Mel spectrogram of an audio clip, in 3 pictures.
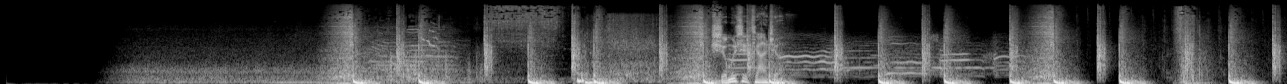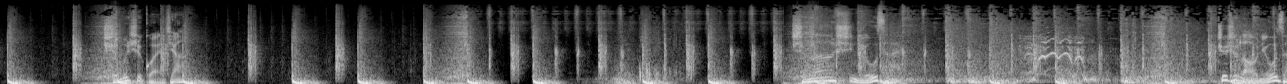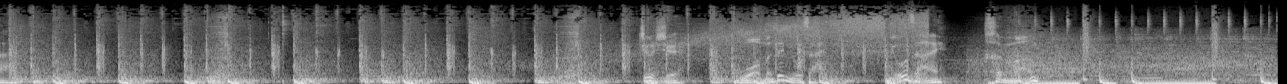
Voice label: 男 独白; 什么是家政

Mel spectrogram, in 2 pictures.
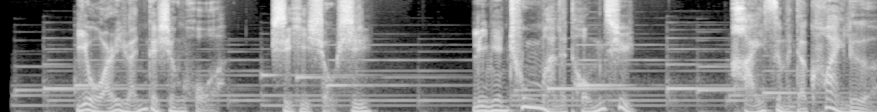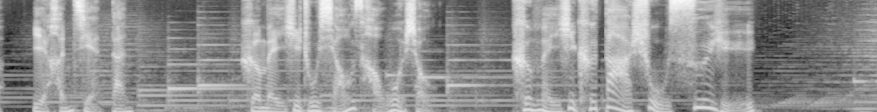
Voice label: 男 幼儿园类

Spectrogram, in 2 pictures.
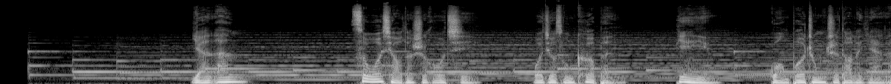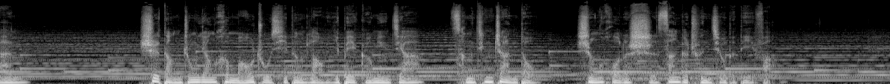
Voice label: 男 旁白讲述; 延安分行

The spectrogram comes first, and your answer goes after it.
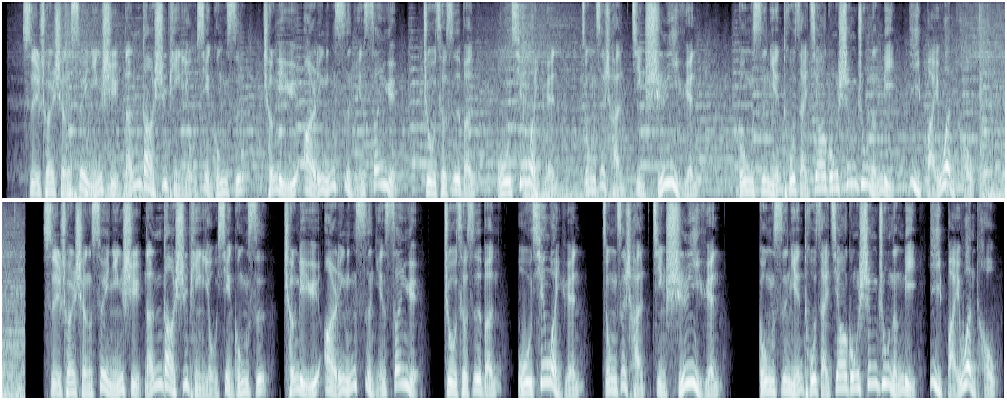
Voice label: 男 宣传片; 四川省遂宁市

